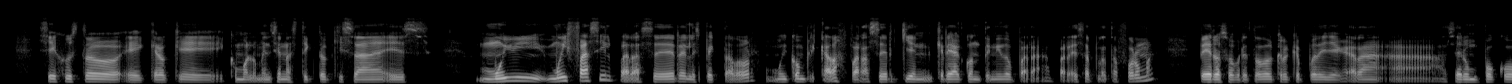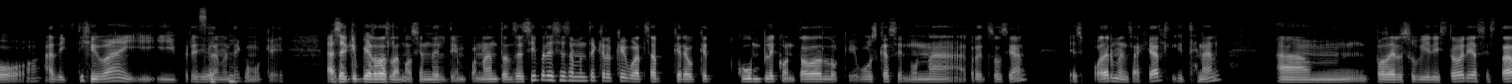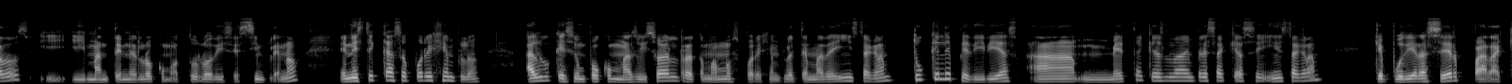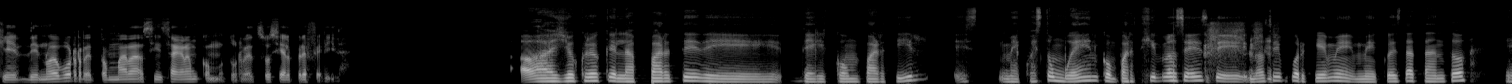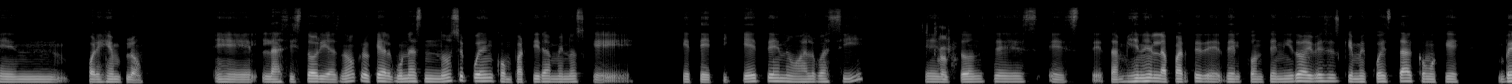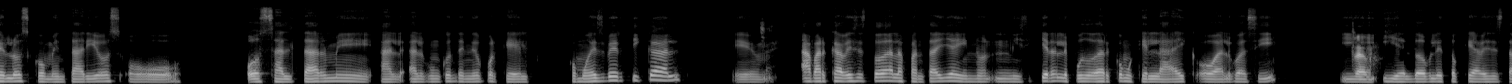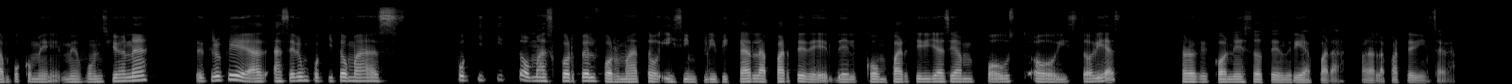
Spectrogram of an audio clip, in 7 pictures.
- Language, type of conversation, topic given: Spanish, podcast, ¿Qué te frena al usar nuevas herramientas digitales?
- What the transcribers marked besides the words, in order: chuckle; chuckle; chuckle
